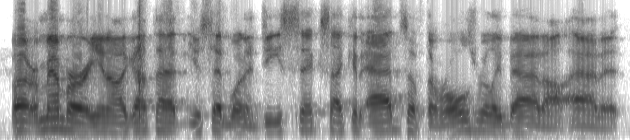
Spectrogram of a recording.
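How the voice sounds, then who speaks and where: A man's voice: mid-range voice, fast talker, a bit bright. A man playing a tabletop game, chatting casually as one of the players.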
